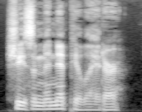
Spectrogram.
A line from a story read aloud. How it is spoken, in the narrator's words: John said, evenly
